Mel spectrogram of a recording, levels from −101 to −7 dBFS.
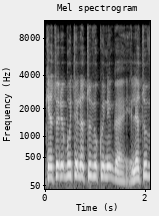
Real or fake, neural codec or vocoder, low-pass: real; none; 9.9 kHz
